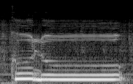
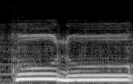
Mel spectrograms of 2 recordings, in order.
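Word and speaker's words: كُلُوا: ہوئے چلے جائیں آگے۔ کولو، اب اکثر لوگ اس کو پڑھتے ہیں کولو، کولو، یہ غلط ہے، یہ ہے کاف پیش کو، لیکن یہ ہے واو مدہ، لام پیش واو، لو، کولو۔ طیباتی، توا کو پر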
